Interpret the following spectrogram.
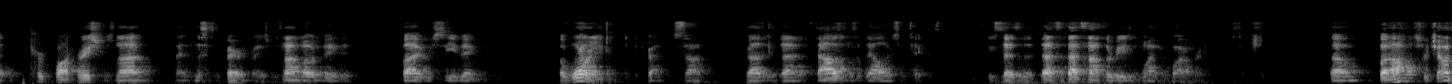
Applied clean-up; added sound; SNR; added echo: neural mask model DeepFilterNet 3.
